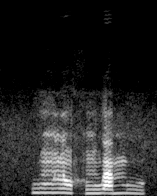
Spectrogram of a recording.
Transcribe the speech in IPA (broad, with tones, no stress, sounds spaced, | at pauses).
w ũ˦ l ɔ̃˦˨ h ũ˧ w a˦ m u˦˨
